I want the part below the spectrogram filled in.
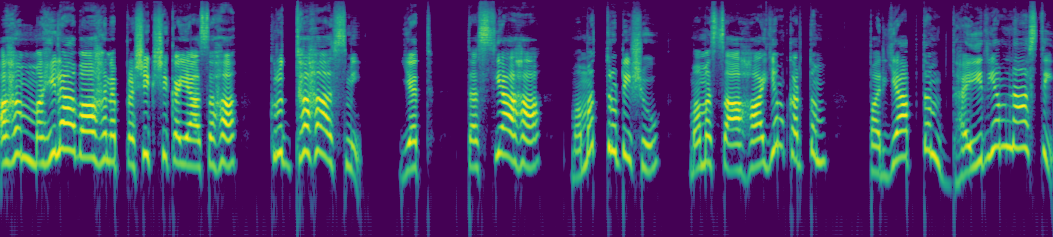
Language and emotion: Sanskrit, angry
